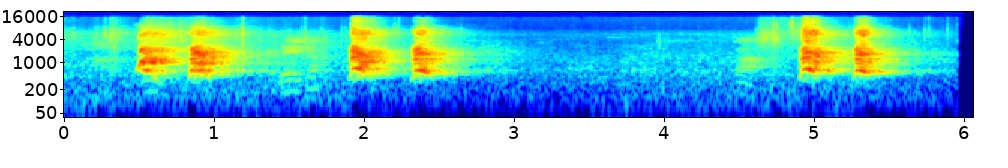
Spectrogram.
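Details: Energetic Border Collie in an obedience training session: three quick pairs of sharp, high-energy barks, each pair a fraction of a second apart, separated by a short quiet pause.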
